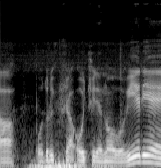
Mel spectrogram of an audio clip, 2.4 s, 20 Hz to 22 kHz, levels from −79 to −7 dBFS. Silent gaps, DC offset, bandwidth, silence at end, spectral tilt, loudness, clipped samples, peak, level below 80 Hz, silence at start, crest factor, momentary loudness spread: none; under 0.1%; 8.2 kHz; 0 s; -8 dB/octave; -18 LUFS; under 0.1%; -4 dBFS; -26 dBFS; 0 s; 12 dB; 10 LU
